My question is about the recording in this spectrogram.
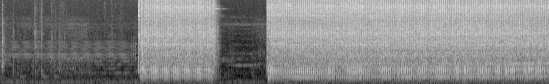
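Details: HPI Savage SS nitro RC truck, first start attempt after years in a shed, primed with glow starter on: high-pitched buzzing bursts that catch, cut out after a second, then roar again; engine fires but won't stay running, cause unconfirmed.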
